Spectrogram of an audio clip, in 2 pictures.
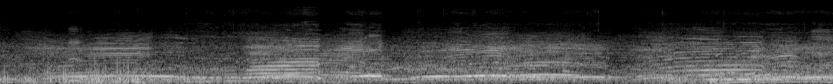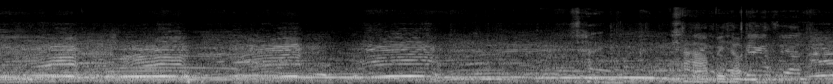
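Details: A black bull raging as it is released gives a continuous run of loud, wavering moos, overlapping bellows rising and falling, with background chatter.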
